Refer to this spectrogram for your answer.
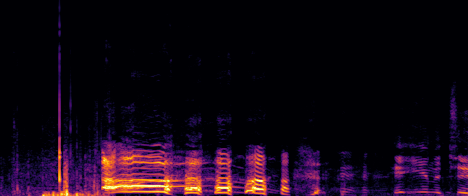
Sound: laughing

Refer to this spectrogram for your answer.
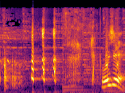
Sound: laughs

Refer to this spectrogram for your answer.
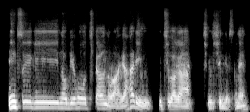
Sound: speaks in Japanese

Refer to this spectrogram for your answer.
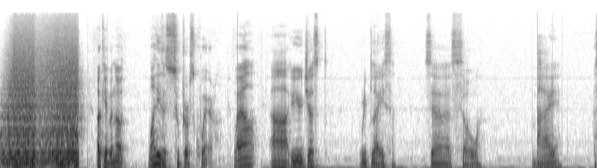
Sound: wave

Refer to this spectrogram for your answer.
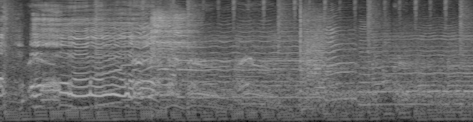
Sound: car growling

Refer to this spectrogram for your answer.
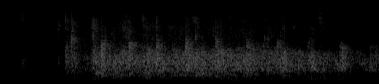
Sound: applause

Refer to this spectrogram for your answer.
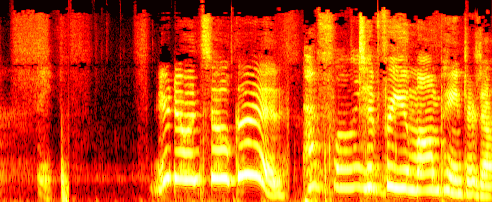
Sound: none

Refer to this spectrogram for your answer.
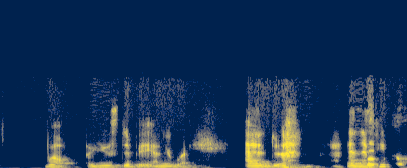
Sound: laughs

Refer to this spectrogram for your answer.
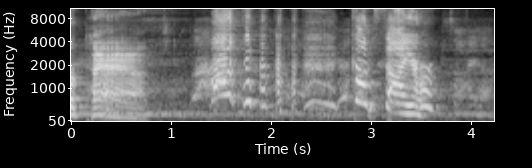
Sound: crazy laugh

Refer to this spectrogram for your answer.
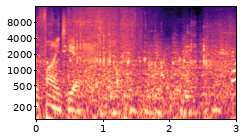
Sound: dolphin clicking

